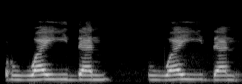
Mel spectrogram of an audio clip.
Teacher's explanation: Nah, itu kalau ro-nya berharokat dumah baru bibirnya mencucu. Tapi kalau ro-nya berharokat fathah tidak boleh ya.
